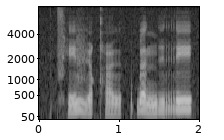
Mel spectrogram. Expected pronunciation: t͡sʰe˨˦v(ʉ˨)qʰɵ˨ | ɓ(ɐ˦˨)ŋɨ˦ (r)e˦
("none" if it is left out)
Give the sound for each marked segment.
ʉ˨, ɐ˦˨, r

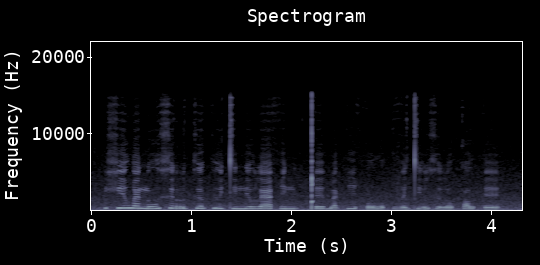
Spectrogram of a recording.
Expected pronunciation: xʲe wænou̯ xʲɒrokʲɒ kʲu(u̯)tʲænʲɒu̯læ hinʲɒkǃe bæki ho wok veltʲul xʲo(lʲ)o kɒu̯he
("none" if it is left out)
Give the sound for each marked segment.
y̯, l

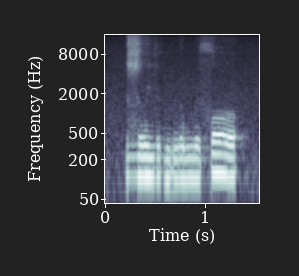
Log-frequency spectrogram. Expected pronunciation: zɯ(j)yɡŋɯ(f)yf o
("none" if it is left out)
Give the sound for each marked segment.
j, m

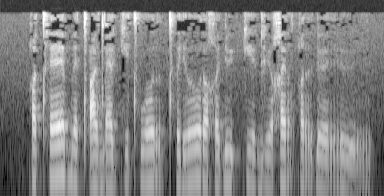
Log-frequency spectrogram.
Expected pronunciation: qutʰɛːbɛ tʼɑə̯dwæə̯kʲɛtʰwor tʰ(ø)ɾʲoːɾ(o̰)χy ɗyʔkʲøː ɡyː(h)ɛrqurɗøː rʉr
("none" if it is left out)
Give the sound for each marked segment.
ɵ, o, χ

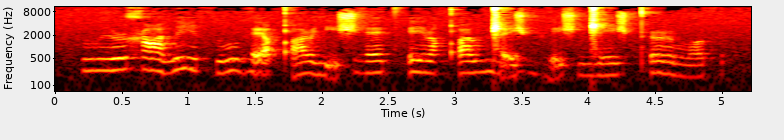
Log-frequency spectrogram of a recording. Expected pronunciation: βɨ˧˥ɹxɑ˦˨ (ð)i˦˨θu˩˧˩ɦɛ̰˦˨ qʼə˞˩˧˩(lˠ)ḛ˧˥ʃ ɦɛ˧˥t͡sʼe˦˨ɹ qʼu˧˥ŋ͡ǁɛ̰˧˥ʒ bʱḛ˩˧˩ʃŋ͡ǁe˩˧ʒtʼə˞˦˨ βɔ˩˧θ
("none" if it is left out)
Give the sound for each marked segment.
ð, lʲ

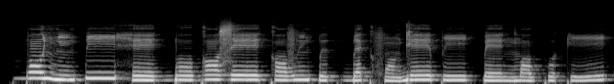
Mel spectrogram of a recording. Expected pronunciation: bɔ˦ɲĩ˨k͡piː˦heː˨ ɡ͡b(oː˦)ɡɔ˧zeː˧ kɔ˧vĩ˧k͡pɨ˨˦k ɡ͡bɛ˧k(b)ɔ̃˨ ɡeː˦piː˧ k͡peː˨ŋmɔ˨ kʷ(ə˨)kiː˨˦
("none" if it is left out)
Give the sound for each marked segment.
oː˨, f, ə˨

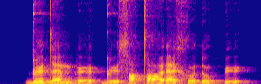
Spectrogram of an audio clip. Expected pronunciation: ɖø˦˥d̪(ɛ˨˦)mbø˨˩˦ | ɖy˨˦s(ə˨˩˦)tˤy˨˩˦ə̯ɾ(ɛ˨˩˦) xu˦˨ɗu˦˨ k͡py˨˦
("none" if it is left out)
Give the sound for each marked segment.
ɛ˨˦, ɪ˨˩˦, ɛ˨˩˦

